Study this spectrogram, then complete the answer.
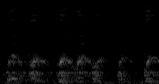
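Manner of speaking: very soft, voiceless woo-woo noises; whispered mock-mystical wooing; imitated woos. Reader mimics magic objects flying into her hands, soft woos.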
